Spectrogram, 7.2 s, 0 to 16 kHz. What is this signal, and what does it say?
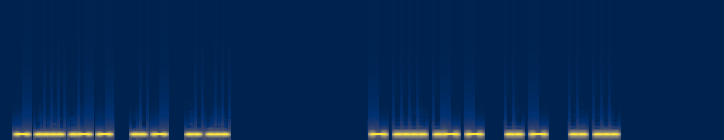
Morse code, heard as a keyed tone, about 37 wpm, 700 Hz. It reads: THAT IT IS THAT IT IS
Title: Speed-Racing - Sets of 3 Words 30wpm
